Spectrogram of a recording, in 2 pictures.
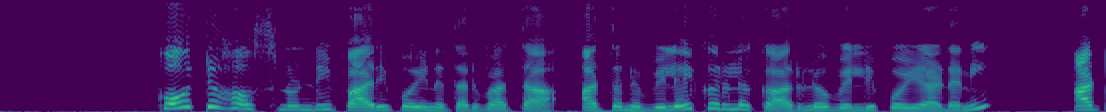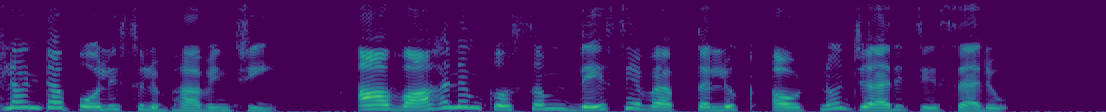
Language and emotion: Telugu, neutral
